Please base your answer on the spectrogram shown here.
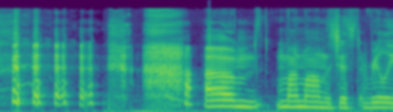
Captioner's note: laughter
